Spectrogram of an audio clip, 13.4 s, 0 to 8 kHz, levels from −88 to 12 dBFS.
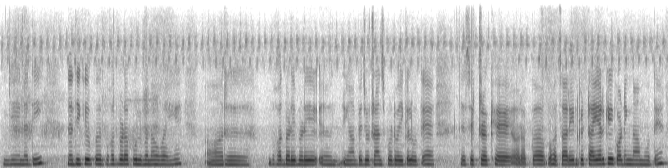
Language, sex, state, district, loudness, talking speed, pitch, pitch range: Hindi, female, Uttar Pradesh, Hamirpur, -17 LUFS, 170 wpm, 200 Hz, 195-210 Hz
